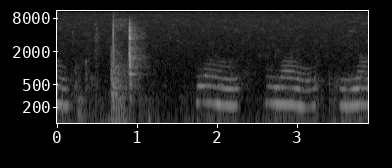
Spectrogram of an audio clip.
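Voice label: "low", spoken word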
